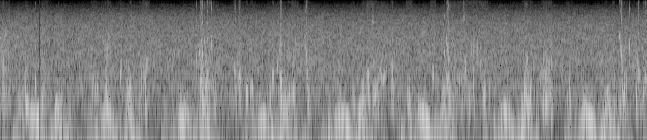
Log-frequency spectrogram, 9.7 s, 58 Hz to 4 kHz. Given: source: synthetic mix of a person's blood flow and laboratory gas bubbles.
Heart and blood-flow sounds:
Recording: Doppler ultrasound of blood flow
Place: precordium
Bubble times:
0.00-0.17 s: bubbles
0.25-0.46 s: bubbles
0.49-0.57 s: bubbles
0.60-0.76 s: bubbles
1.35-1.69 s: bubbles
1.76-1.86 s: bubbles
1.89-2.25 s: bubbles
2.91-3.29 s: bubbles
3.47-3.83 s: bubbles
4.02-4.50 s: bubbles
4.54-4.68 s: bubbles
5.25-5.34 s: bubbles
5.41-6.03 s: bubbles
6.08-6.22 s: bubbles
6.45-6.54 s: bubbles
6.58-7.38 s: bubbles
7.68-8.32 s: bubbles
8.48-8.62 s: bubbles
9.06-9.72 s: bubbles
From the record:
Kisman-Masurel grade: 343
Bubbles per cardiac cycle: rolling drumbeat, 9 or more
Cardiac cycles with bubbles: 100%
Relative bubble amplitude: loud (0.450 to 0.775)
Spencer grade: 3 (all of the cardiac periods contain showers or single bubble signals, but not dominating or overriding the cardiac motion signals)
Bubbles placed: only in the low amplitude regions of the cardiac cycle

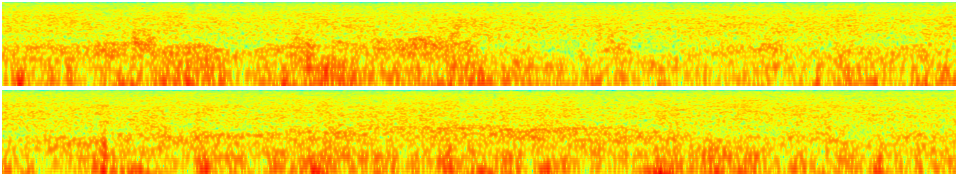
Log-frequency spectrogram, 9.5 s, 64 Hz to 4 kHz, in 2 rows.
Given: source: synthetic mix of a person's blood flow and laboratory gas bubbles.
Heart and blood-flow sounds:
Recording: Doppler ultrasound of blood flow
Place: subclavian vein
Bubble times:
no bubbles
From the record:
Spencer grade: 0 (complete lack of bubble signals)

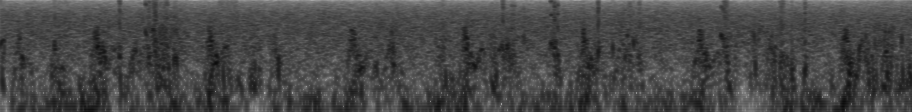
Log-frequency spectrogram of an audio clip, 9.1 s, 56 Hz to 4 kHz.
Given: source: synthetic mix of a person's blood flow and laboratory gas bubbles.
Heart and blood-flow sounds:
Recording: Doppler ultrasound of blood flow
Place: precordium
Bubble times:
0.00-0.07 s: bubbles
0.48-0.69 s: bubbles
1.14-1.25 s: bubbles
1.31-1.35 s: bubbles
1.43-1.86 s: bubbles
2.18-2.37 s: bubbles
2.48-2.62 s: bubbles
2.75-2.83 s: bubbles
3.72-3.79 s: bubbles
3.87-4.00 s: bubbles
4.35-4.56 s: bubbles
4.88-5.29 s: bubbles
5.47-5.63 s: bubbles
5.93-6.03 s: bubbles
6.09-6.18 s: bubbles
6.24-6.45 s: bubbles
7.18-7.42 s: bubbles
7.46-8.10 s: bubbles
8.61-9.13 s: bubbles
From the record:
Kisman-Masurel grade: 242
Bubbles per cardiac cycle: several, 3 to 8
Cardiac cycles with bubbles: 100%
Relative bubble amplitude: moderate (0.250 to 0.450)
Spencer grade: 3 (all of the cardiac periods contain showers or single bubble signals, but not dominating or overriding the cardiac motion signals)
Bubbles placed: only in the low amplitude regions of the cardiac cycle

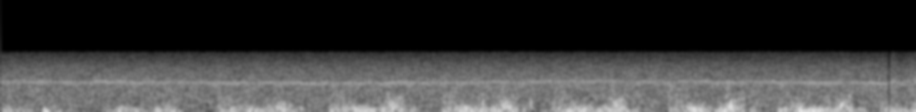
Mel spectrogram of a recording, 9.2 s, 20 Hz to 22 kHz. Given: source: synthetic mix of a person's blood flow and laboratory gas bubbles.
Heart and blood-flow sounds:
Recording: Doppler ultrasound of blood flow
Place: precordium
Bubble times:
4.75-4.88 s: bubbles
5.27-5.33 s: bubbles
From the record:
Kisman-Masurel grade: 122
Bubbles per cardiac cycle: 1 to 2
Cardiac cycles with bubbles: 10 to 50%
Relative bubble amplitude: moderate (0.250 to 0.450)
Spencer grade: 2 (many but less than half of the cardiac periods contain bubble signals, singularly or in groups)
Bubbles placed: only in the low amplitude regions of the cardiac cycle

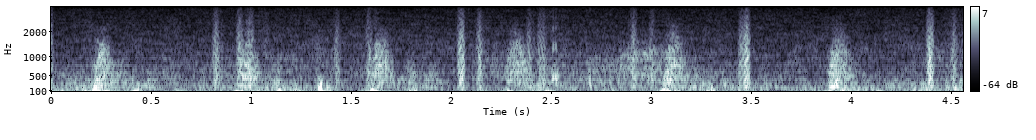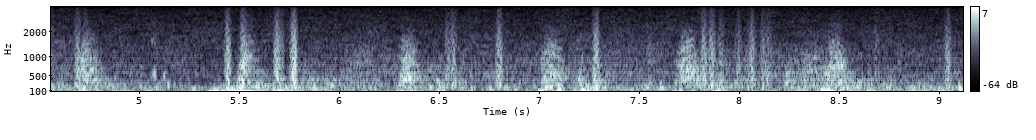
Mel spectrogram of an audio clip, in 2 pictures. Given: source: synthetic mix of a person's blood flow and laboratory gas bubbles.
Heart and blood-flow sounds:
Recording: Doppler ultrasound of blood flow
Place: subclavian vein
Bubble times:
2.48-2.65 s: bubbles
2.67-2.74 s: bubbles
4.46-4.61 s: bubbles
5.04-5.09 s: bubbles
5.11-5.15 s: bubbles
From the record:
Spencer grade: 2 (many but less than half of the cardiac periods contain bubble signals, singularly or in groups)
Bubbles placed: anywhere in the cardiac cycle

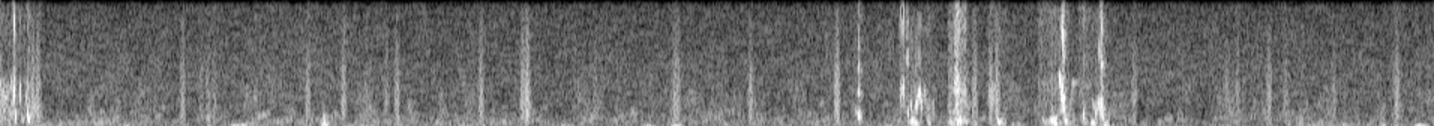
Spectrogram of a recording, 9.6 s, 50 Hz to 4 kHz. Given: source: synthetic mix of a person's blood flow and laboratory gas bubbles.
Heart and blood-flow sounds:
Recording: Doppler ultrasound of blood flow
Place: subclavian vein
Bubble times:
0.00-0.28 s: bubbles
5.67-5.78 s: bubbles
5.99-6.24 s: bubbles
6.31-6.49 s: bubbles
6.58-6.73 s: bubbles
6.92-7.43 s: bubbles
From the record:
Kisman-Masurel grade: 223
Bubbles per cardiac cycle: several, 3 to 8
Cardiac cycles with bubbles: 10 to 50%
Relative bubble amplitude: loud (0.450 to 0.775)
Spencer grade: 2 (many but less than half of the cardiac periods contain bubble signals, singularly or in groups)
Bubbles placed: anywhere in the cardiac cycle

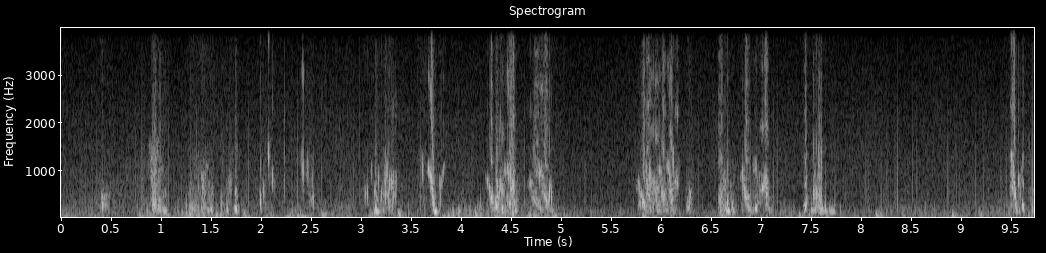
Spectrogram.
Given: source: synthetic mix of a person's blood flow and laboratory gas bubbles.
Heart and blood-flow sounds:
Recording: Doppler ultrasound of blood flow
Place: subclavian vein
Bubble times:
0.38-0.52 s: bubbles
0.87-1.08 s: bubbles
1.26-1.53 s: bubbles
1.59-1.79 s: bubbles
1.96-2.16 s: bubbles
2.39-2.54 s: bubbles
3.01-3.37 s: bubbles
3.56-3.86 s: bubbles
4.23-4.62 s: bubbles
4.66-4.94 s: bubbles
5.75-6.19 s: bubbles
6.24-6.33 s: bubbles
6.56-7.12 s: bubbles
7.42-7.77 s: bubbles
9.46-9.74 s: bubbles
From the record:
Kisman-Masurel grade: 233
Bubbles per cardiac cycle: several, 3 to 8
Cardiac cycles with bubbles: 50 to 99%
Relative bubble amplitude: loud (0.450 to 0.775)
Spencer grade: 3 (all of the cardiac periods contain showers or single bubble signals, but not dominating or overriding the cardiac motion signals)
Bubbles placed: anywhere in the cardiac cycle

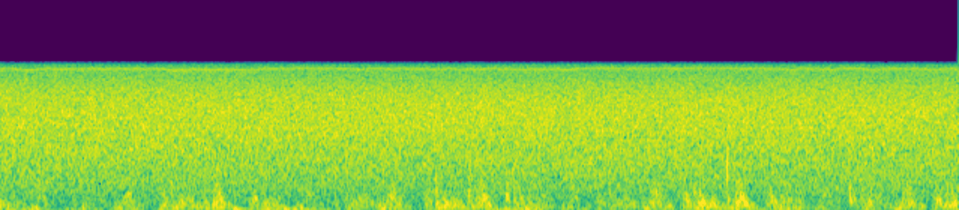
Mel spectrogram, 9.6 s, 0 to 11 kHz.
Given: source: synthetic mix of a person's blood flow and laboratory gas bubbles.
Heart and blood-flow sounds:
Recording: Doppler ultrasound of blood flow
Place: precordium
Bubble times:
5.04-5.21 s: bubbles
8.44-8.76 s: bubbles
From the record:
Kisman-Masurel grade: 122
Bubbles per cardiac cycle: 1 to 2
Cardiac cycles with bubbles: 10 to 50%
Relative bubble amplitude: moderate (0.250 to 0.450)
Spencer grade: 2 (many but less than half of the cardiac periods contain bubble signals, singularly or in groups)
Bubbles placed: anywhere in the cardiac cycle

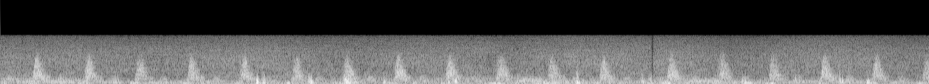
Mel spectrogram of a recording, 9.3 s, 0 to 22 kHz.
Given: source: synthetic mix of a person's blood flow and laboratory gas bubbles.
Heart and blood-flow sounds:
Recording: Doppler ultrasound of blood flow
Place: subclavian vein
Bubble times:
no bubbles
From the record:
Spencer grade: 0 (complete lack of bubble signals)

